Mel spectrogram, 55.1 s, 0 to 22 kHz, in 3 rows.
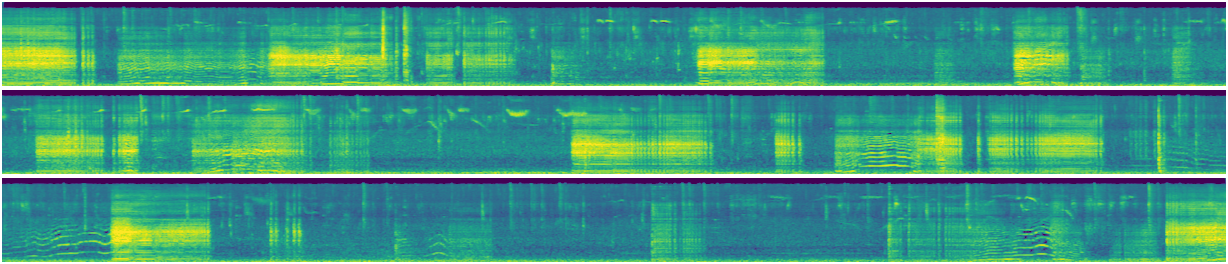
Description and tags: Boat Ramp
Large metal wheel rolling on a track supporting the loading ramp of an old ferry boat. Recorded with a Sony MZ-RH1 Mini disc and unmodified Panasonic WM-61 electret condenser microphone capsules.
ramp, gate, dock, boat, loop, door, creaking, field-recording, creak, ferry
